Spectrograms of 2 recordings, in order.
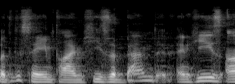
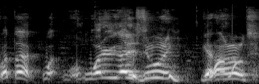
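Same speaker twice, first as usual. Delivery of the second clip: annoyed barkeep voice, much higher, slower; 14 semitones higher, 5 dB louder than usual. A game narrator voices the barkeep reacting to the bandits' commotion; annoyed barkeep voice. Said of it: "The barkeep is like".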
